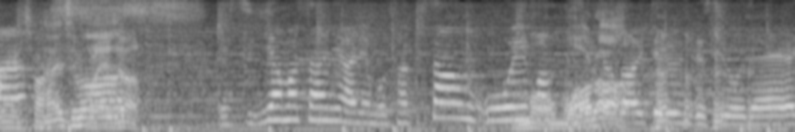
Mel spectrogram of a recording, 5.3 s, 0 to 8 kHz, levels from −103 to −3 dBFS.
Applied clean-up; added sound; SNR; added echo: none; none; none; none.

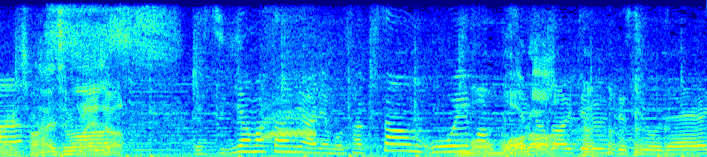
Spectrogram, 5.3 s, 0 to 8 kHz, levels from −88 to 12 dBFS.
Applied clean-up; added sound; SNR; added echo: none; Alarm; 11 dB; none.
